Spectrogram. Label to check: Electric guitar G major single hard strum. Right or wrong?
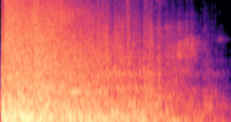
Wrong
